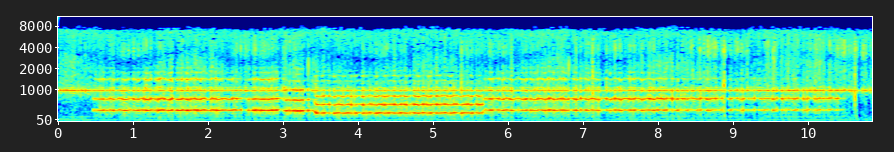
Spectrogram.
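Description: A tárogató plays the 8 o'clock interval-signal melody of the Voice of Free Hungary radio, broadcast on 417-metre medium wave and shortwave: slow, long, sustained reedy notes, dipping lower partway through and then returning to the first pitch, over a steady bed of hiss and noise.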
